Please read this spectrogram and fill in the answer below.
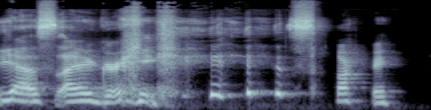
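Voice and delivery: slow delivery, stifling laughter while holding it back. Answering another speaker's teasing remark while trying not to laugh. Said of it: "I'm trying not to trying not to laugh".

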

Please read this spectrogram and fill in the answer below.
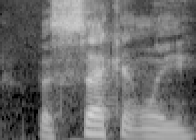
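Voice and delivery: ordinary talk, nothing marked

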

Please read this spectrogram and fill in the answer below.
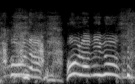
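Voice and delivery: squeaked out, way up high. Greeting the others as a listener calls out who it is: Mickey Mouse voice. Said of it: "es Mickey, justamente".

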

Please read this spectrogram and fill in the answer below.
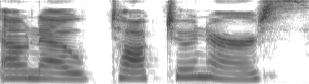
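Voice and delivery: ordinary delivery

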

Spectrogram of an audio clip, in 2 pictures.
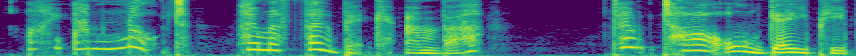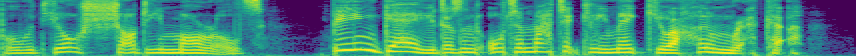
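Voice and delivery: pissed-off, angry, furious whisper. Narrator reads a woman at a bar continuing after shouting: pissed-off whisper. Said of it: "Lowering her voice to a pissed-off whisper".

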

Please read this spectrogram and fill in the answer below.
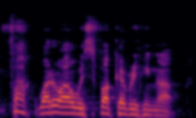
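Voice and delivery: plain

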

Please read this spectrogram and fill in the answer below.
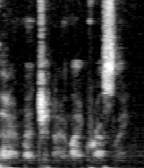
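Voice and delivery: very quiet, hushed whisper. Repeating a side remark about liking wrestling: whispering. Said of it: "I'll stop whispering now".

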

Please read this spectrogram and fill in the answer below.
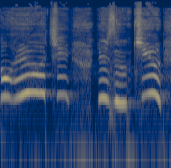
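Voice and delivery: put-on very high, gushy baby-talk voice. Recounting patting hachi on the head, speaker makes the baby voice. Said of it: "I was making the baby voice".

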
